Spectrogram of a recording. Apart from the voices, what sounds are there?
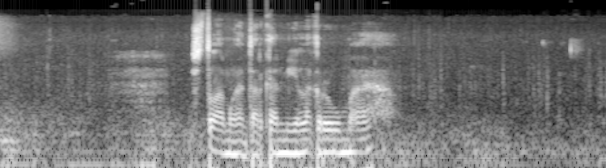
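heavy rain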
